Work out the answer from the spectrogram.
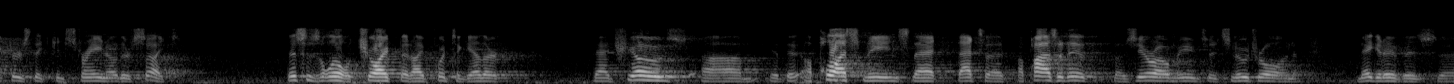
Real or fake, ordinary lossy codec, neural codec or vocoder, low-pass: real; Opus, 24 kbps; none; 5.4 kHz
